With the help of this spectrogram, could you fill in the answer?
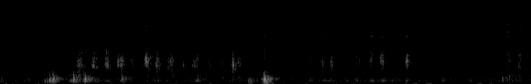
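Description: A wooden stylus scratches and traces outlines on a flat black-coated scratch-art card page. The result is a quiet series of short, dry scratching strokes with a soft, papery rasp. One stroke near the middle stands out louder than the rest.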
